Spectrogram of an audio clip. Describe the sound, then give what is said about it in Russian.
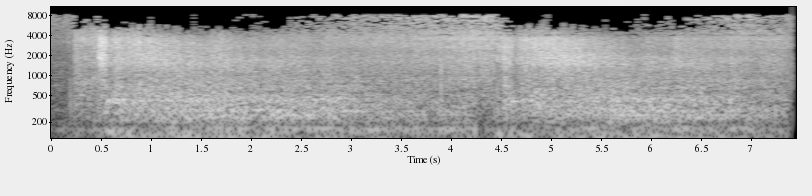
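Loud, continuous battlefield roar as Petka blows up an armored car with grenades and the Whites roll out a cannon: a dense rumbling barrage of explosions and cannon fire with a couple of sharper blasts standing out, no voices heard. “Отосланный вместе с Анкой, Петька возвращается и подрывает бронеавтомобиль гранатами. Но белые выкатывают пушку.”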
